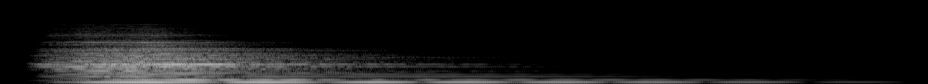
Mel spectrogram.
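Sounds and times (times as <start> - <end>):
high ambient cymbal: 0.4 - 4.6.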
